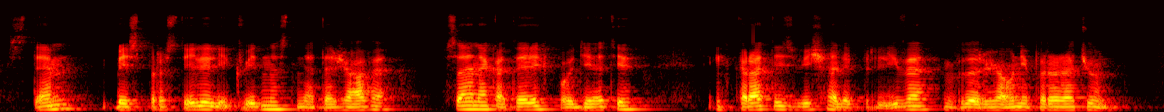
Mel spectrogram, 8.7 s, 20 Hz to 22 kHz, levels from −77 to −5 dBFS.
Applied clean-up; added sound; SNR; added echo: none; none; none; none.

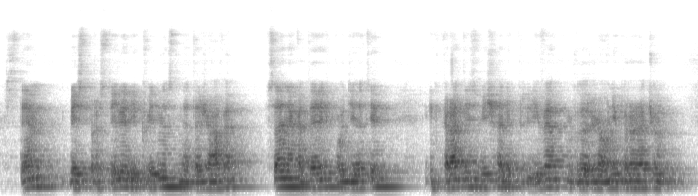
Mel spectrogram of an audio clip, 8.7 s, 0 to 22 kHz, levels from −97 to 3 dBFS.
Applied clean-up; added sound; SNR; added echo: none; none; none; reverberation time 0.7 s.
